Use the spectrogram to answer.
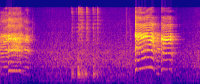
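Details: Two-month-old Blue-headed Parrot chick, hand-fed, giving harsh, nasal begging squawks with rich stacked harmonics: one long call, then after a quiet pause with faint soft sounds, two loud rasping calls close together.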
